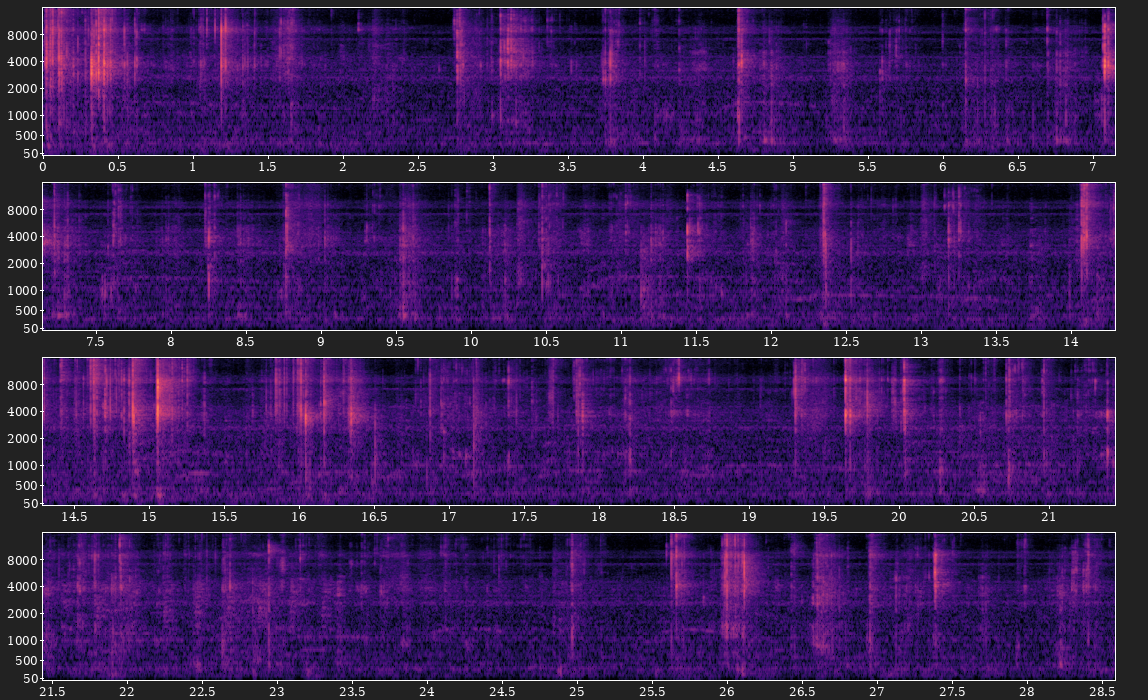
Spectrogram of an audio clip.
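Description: A person chewing mouthfuls of shrimp masala curry and rice eaten by hand, with irregular sharp wet clicks and smacks.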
